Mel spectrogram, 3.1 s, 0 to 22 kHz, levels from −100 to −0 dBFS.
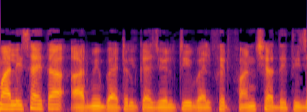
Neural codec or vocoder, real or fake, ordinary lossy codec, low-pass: none; real; none; 7.2 kHz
